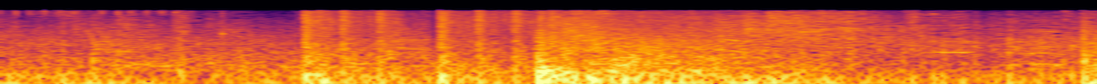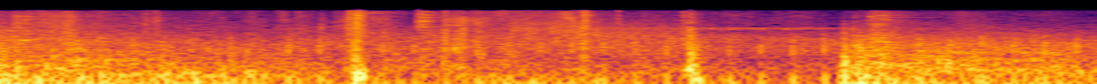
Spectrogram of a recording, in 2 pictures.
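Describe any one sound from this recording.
Gunshots crack loudly in sharp bursts.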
